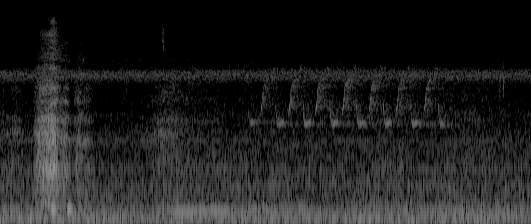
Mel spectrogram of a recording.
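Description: Outdoor ambience: a bird calls a quick run of about nine short rising chirps, about five a second, over a steady high-pitched insect buzz. A brief breathy whoosh comes about half a second in.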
